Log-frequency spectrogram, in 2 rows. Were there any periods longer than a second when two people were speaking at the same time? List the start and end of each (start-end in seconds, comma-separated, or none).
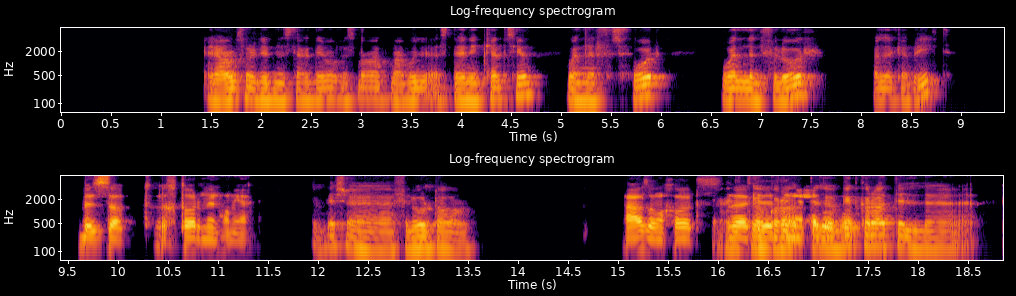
15.9-17.5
